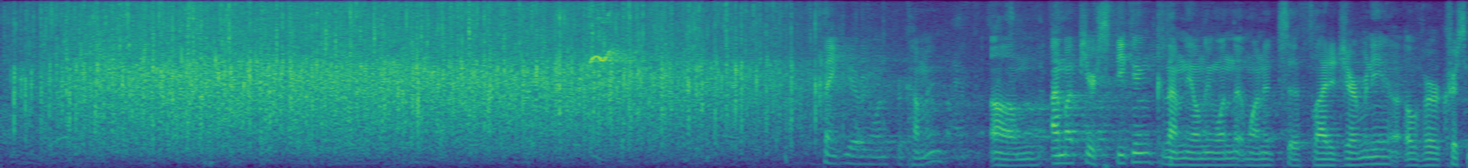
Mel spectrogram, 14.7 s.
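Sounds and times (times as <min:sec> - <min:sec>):
audience applause: 0:00.0 - 0:09.1
speech: 0:08.2 - 0:14.6.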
